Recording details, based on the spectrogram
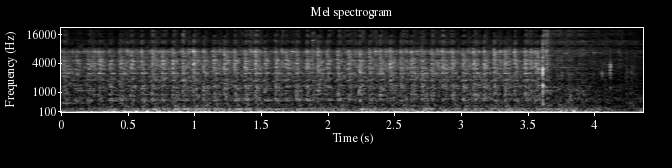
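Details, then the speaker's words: Starter cranking during battery, starting and charging test: steady, even strong cranking with no dragging or clicking; cranking voltage stays over 11 V (pass is above 9.6 V), so battery and starter check out good; normal cranking. "good. As long as that thing is reading more than 9.6, that battery and that starter check out good."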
